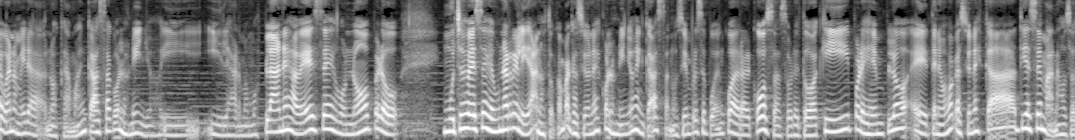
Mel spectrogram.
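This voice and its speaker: Venezuelan woman, 30s, kinda low voice w lots of fry, chatty podcast host thinking out loud. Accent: Venezuelan Spanish. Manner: chatty, thinks aloud with small restarts. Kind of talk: casual solo podcast monologue.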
